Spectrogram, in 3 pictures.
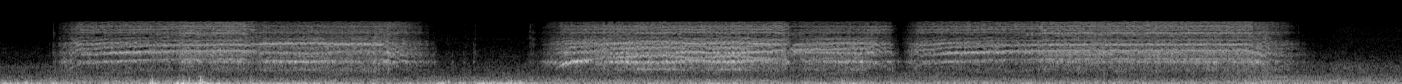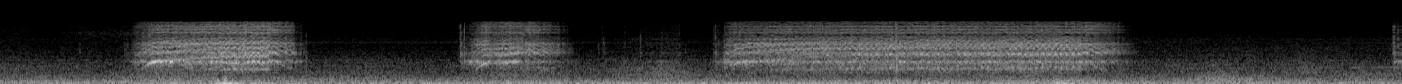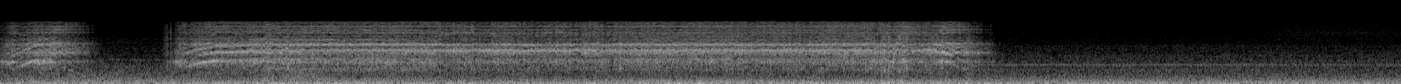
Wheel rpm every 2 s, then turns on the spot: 100, 150, 40, 150, 120, 160, 70, 20, 60, 40, 40, 160, 80, 0, 40, 150, 160, 160, 130, 0, 0.
28-30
